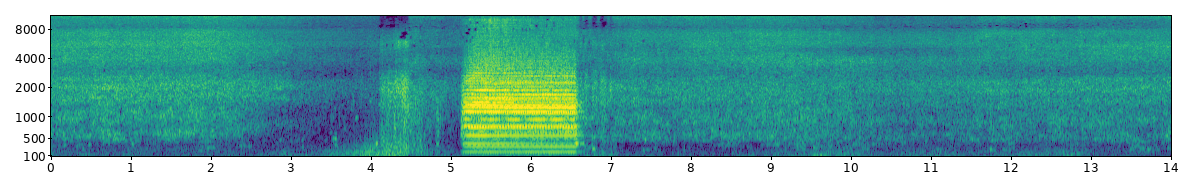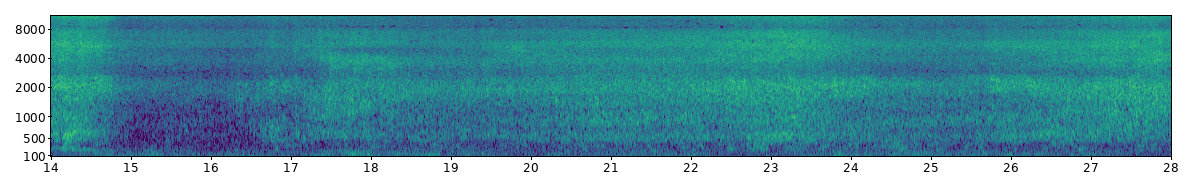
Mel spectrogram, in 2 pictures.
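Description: Motor yacht's horn sounding one loud, steady blast of about a second and a half, over the wash of surf and wind noise.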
